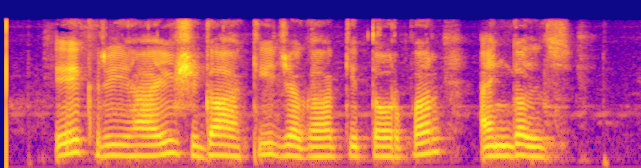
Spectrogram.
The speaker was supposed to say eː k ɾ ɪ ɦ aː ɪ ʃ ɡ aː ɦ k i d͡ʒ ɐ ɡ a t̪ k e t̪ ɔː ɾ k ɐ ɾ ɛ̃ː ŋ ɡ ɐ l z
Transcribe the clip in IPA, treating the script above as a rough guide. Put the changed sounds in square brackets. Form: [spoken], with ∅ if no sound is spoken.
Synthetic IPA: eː k ɾ ɪ ɦ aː ɪ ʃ ɡ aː ɦ k i d͡ʒ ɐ ɡ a [∅] k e t̪ ɔː ɾ [p] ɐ ɾ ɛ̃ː ŋ ɡ [ə] l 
